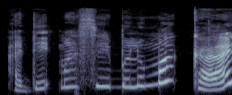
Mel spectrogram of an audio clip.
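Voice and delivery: "Adik masih belum makan?" with the pitch rising on "makan"; question tune. Shown as a demonstration. Teacher showing pupils a question, rising on "makan". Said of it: "di belakang tu kita tinggikan sikit intonasinya".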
